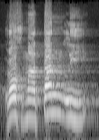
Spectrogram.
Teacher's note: Ketika ada tanwin ketemu dengan lam, maka tanwinnya enggak berbunyi nun mati, langsung masuk. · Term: Idgham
